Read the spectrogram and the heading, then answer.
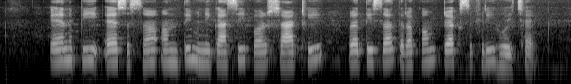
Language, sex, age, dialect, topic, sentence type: Maithili, female, 41-45, Eastern / Thethi, banking, statement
